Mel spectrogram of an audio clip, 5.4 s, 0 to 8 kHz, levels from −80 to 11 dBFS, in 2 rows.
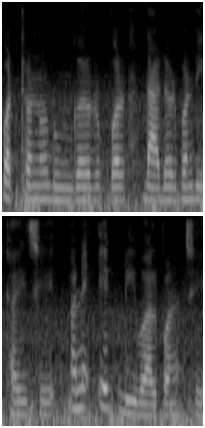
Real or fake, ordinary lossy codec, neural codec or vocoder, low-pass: real; MP3, 64 kbps; none; 7.2 kHz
